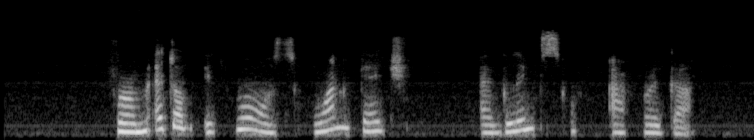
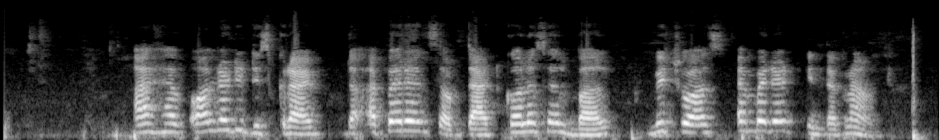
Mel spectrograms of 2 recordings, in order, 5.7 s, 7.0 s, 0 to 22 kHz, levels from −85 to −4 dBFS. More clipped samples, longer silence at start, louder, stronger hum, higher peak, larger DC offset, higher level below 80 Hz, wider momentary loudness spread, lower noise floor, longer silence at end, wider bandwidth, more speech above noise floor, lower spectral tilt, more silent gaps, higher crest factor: neither; first, 0.9 s vs 0.05 s; second, -25 LUFS vs -15 LUFS; neither; second, -6 dBFS vs 0 dBFS; neither; second, -72 dBFS vs -40 dBFS; first, 16 LU vs 9 LU; first, -63 dBFS vs -48 dBFS; first, 0.45 s vs 0.1 s; second, 8.6 kHz vs 11 kHz; first, 38 dB vs 33 dB; about the same, -5.5 dB/octave vs -5.5 dB/octave; neither; about the same, 20 dB vs 16 dB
